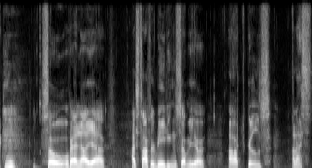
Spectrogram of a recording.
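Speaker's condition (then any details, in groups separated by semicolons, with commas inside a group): Motor neuron disease; may get out of breath while talking, voice still sounds characteristically like himself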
